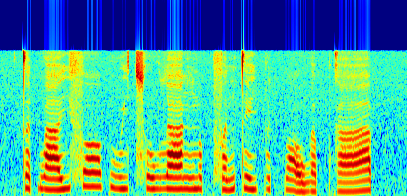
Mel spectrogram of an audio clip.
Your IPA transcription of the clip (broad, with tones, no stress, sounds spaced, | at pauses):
t̪ ɐ˧ t̚ w aː˨˥ j f ɔː˥ p uː˨ j t͡sʰ o˧ w l aː˧ ŋ m ɐ˧ p̚ f ɐ˨˥ n t̪ e˨˧ j p ɵ˨ t̚ p ɔː˨˩ w ɐ˨ p̚ k aː˨˥ p̚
